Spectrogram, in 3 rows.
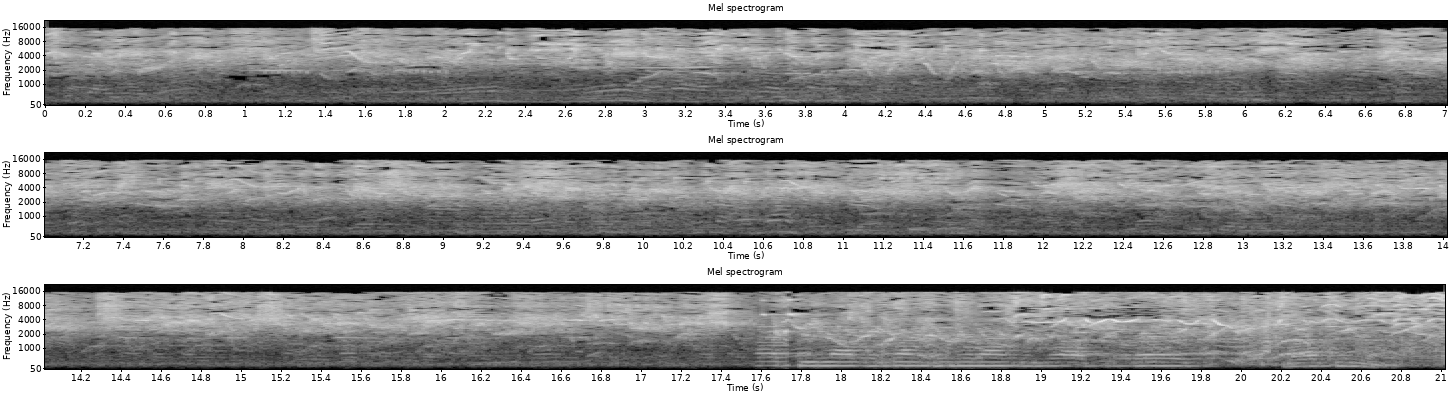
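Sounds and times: chorus of songbirds: 0.0s - 21.0s
faint voices: 17.5s - 21.0s.

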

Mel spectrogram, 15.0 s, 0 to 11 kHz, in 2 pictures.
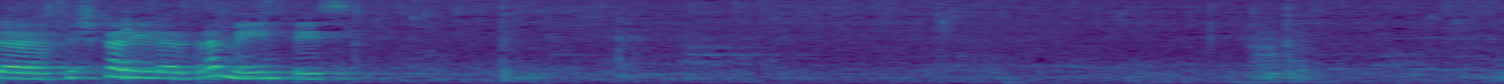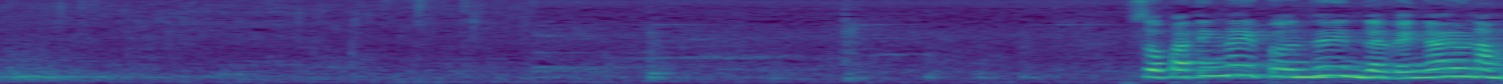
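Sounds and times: shallots sizzling in oil: 0.0s - 15.0s
spoon stirring in pan: 1.6s - 12.9s.

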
